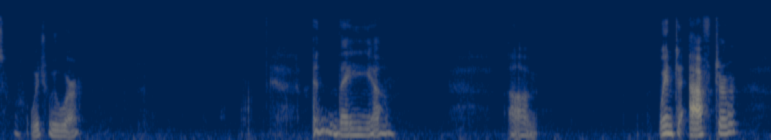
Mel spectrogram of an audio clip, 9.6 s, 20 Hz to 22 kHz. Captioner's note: pauses for 3 seconds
